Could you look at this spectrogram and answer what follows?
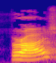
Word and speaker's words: barrage: board game experiences around barrage now fun fact before anybody comments the word barrage is pronounced differently in american and british english and i can attest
